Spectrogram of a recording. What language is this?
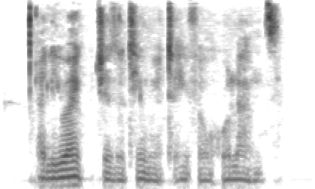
Swahili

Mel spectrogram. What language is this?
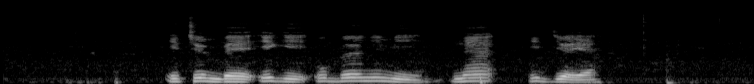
Mbo (Cameroon)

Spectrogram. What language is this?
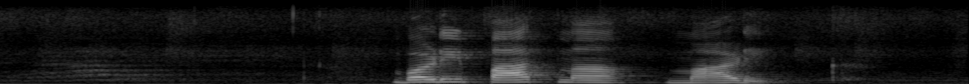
Nepali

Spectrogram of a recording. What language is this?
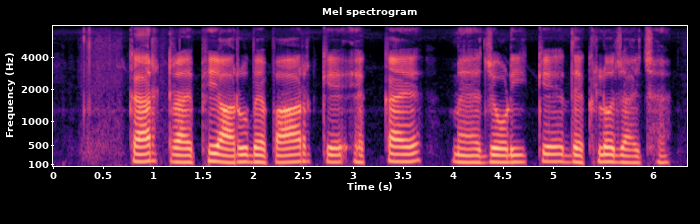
Maithili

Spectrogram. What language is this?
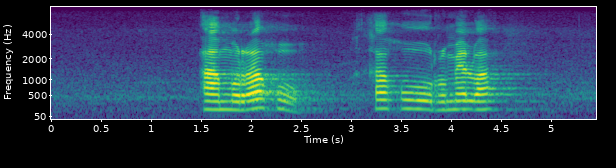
Northern Sotho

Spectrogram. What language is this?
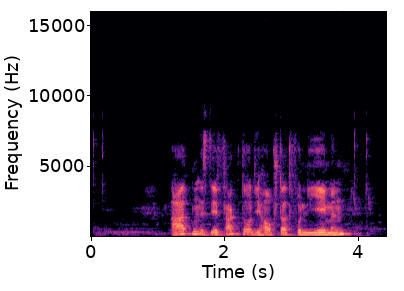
German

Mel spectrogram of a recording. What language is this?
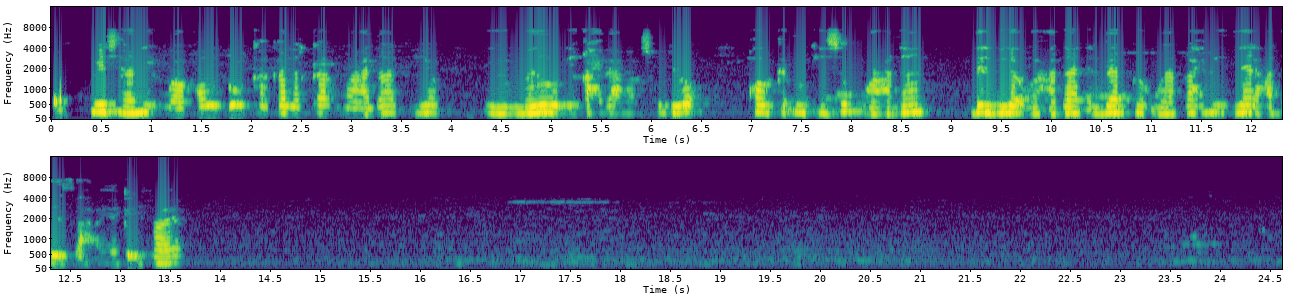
Somali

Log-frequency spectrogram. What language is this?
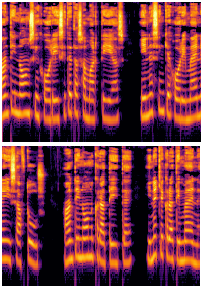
Greek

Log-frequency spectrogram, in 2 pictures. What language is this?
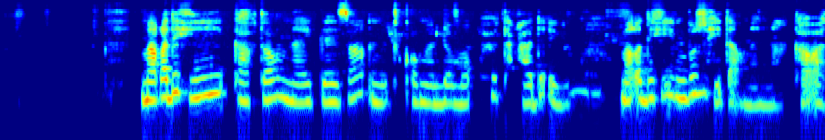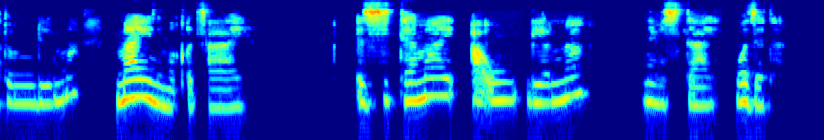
Tigrinya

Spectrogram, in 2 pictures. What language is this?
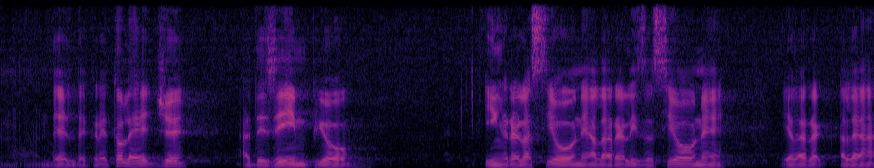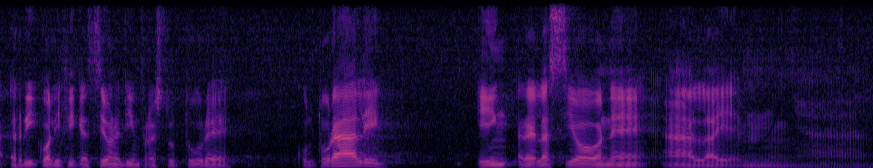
Italian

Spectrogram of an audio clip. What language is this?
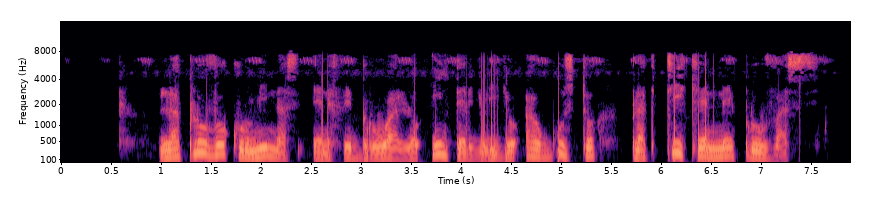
Esperanto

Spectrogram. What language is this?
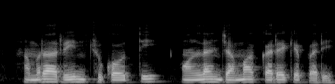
Magahi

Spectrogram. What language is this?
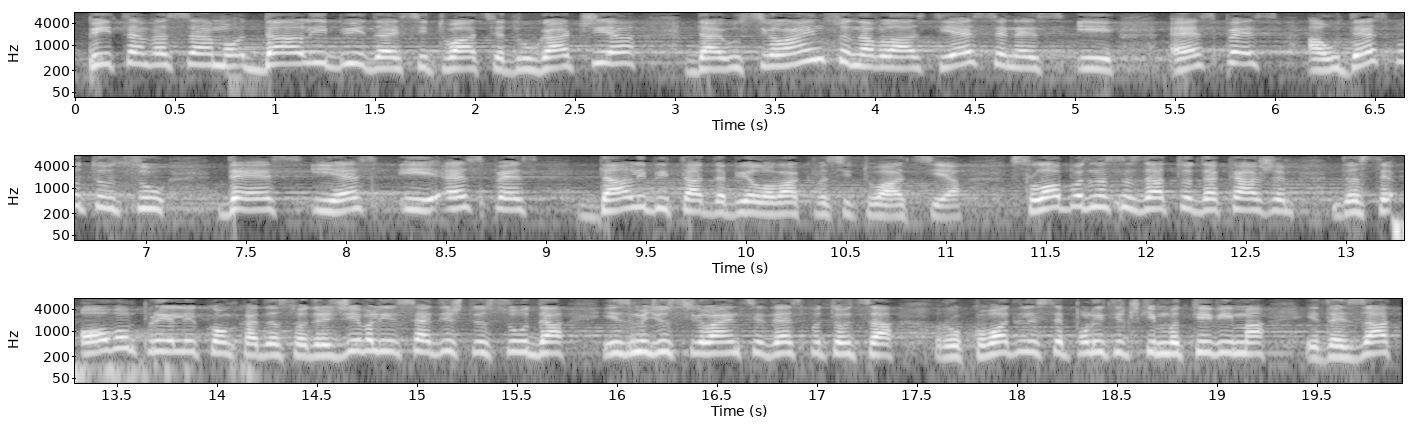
Serbian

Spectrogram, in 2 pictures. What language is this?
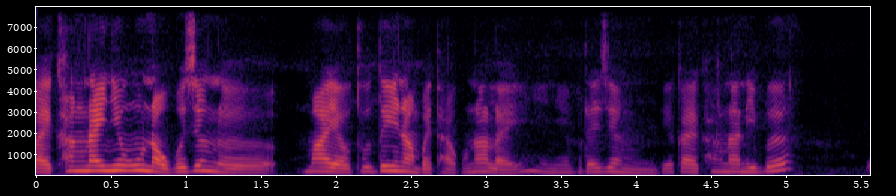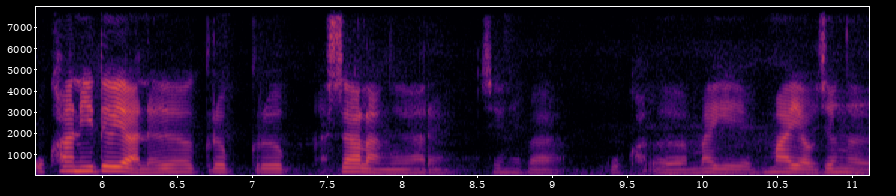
Bodo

